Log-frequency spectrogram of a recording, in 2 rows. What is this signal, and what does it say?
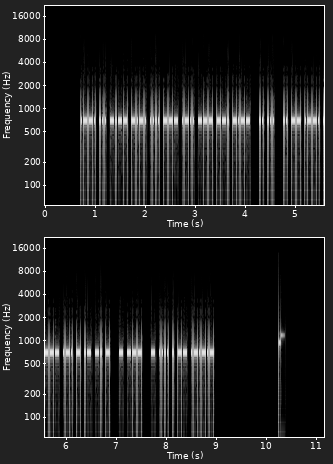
Morse code, heard as a keyed tone, about 44 wpm, 700 Hz. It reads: PSYCHOLOGY IS IMPORTANT TO THEM.
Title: Sentences from Top 1400 Words 45wpm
